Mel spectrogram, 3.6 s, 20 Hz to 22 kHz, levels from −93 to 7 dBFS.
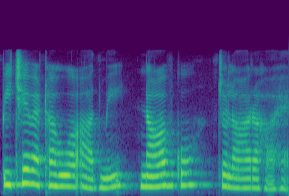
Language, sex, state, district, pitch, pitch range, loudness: Hindi, female, Himachal Pradesh, Shimla, 225 Hz, 200-250 Hz, -14 LUFS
